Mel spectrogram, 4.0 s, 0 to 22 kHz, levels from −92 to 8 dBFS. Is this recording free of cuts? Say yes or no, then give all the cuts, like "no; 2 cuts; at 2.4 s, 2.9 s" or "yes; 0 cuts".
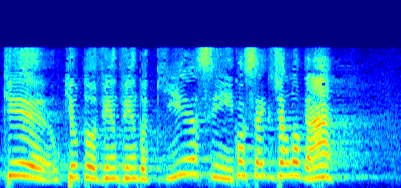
no; 2 cuts; at 1.2 s, 2.3 s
